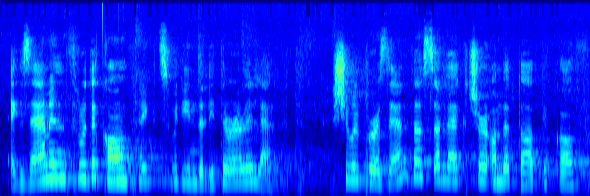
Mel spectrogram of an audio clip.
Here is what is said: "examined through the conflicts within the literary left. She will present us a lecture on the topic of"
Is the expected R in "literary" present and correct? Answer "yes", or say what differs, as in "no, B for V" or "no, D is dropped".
no, L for R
